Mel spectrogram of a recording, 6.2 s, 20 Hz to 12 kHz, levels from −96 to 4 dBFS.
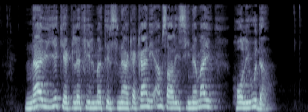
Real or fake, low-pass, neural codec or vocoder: real; 9.9 kHz; none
